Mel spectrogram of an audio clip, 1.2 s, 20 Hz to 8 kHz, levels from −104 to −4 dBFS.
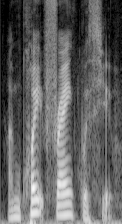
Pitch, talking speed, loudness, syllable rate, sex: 130 Hz, 245 wpm, -19 LUFS, 6.1 syllables/s, male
